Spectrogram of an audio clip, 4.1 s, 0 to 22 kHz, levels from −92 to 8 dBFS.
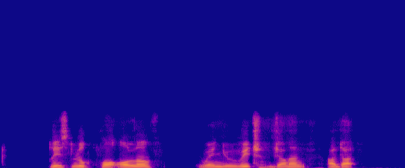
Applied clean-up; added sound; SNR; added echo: neural mask model Resemble Enhance denoiser.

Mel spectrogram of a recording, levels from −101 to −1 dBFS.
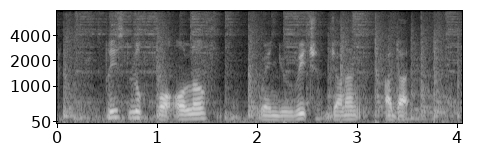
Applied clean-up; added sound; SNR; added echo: none; Drum / Drum kit; 12 dB; none.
